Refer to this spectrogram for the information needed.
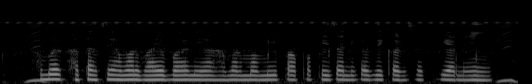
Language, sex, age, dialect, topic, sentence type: Magahi, female, 18-24, Northeastern/Surjapuri, banking, question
